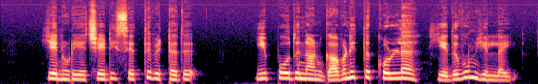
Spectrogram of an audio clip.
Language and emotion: Tamil, sad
